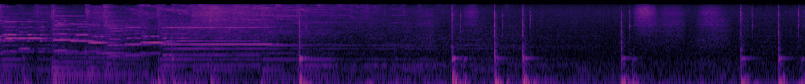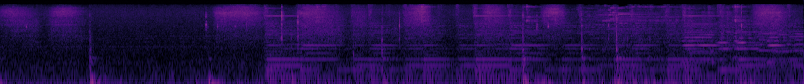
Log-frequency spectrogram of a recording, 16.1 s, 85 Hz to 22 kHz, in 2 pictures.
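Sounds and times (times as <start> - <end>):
faint background music: 0.0 - 5.4, 12.8 - 16.0.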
